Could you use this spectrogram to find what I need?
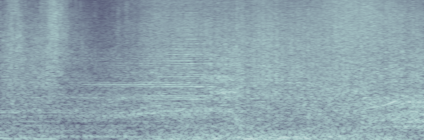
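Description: A huge beast growls deeply.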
